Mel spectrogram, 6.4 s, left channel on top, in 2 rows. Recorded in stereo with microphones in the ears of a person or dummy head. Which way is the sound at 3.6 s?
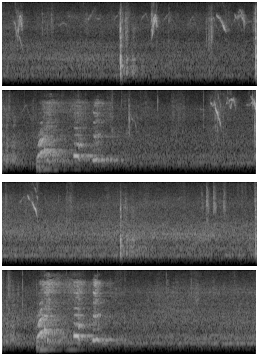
50° right (ahead or behind).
